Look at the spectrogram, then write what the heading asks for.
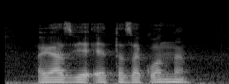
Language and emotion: Russian, neutral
